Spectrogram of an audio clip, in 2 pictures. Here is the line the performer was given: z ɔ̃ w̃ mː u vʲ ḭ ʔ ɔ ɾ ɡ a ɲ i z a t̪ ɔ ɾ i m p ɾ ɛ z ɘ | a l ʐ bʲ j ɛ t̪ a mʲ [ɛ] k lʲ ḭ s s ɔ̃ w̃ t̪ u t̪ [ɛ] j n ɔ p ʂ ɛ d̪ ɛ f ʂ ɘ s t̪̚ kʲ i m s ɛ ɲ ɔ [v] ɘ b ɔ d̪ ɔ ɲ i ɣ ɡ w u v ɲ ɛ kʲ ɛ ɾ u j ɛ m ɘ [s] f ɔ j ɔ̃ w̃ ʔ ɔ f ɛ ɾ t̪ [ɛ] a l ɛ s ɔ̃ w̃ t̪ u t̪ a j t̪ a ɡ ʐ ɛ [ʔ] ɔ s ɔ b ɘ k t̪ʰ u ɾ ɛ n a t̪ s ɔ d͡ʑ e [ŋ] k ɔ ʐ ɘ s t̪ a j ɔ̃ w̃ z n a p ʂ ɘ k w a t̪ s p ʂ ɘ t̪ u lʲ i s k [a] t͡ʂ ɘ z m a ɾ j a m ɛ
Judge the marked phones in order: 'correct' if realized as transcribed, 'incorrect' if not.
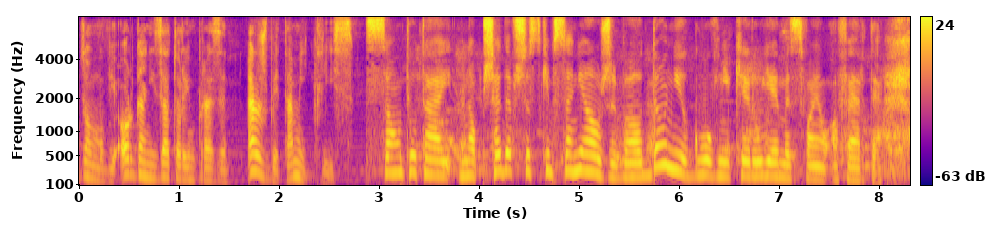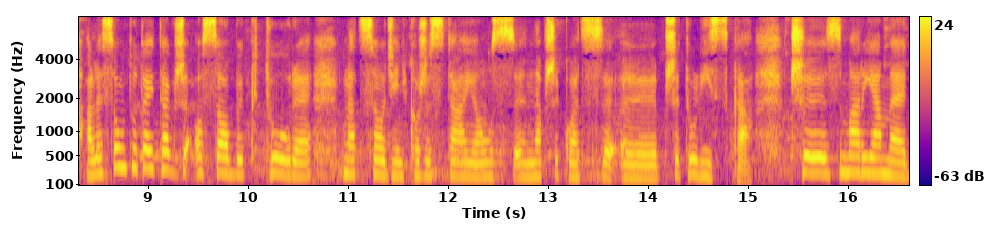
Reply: incorrect: i, incorrect: a, incorrect: ʐ, correct, correct, correct, incorrect: ɲ, correct

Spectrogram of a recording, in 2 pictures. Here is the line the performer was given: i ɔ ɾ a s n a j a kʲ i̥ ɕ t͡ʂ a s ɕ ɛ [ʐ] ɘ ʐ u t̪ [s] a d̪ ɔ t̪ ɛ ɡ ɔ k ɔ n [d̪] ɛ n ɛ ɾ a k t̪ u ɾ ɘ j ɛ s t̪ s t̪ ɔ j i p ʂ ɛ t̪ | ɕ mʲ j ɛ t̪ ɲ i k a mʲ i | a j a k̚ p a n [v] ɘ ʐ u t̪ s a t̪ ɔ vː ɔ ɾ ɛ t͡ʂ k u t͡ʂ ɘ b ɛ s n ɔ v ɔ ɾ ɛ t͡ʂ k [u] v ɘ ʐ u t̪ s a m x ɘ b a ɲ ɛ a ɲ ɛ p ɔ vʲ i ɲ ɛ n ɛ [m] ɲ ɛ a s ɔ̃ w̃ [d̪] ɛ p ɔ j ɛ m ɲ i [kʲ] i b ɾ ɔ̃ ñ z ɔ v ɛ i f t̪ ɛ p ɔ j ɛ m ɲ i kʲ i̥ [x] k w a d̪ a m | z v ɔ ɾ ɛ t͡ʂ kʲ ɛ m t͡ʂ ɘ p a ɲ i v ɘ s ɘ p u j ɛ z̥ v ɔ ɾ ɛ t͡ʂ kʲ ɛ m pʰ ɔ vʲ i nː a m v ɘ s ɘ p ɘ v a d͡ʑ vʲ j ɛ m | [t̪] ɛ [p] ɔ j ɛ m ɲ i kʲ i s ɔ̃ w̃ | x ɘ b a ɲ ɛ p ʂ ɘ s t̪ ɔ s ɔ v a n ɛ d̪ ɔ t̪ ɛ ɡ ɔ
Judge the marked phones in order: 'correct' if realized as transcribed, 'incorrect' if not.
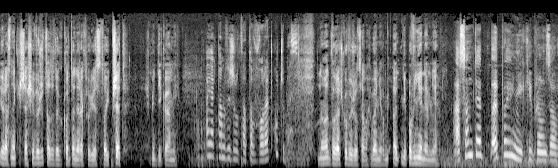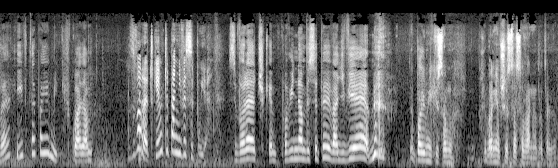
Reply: incorrect: v, correct, incorrect: t̪, correct, correct, correct, incorrect: t̪, correct, incorrect: f, correct, correct

